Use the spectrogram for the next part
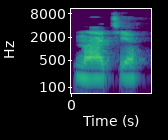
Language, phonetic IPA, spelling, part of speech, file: Russian, [ˈnatʲe], нате, particle / interjection, Ru-нате.ogg
- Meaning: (particle) here you are!; there you are!, here! (said formally or to a group of people when giving someone something, i.e., "take it!"); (interjection) (an exclamation of surprise)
